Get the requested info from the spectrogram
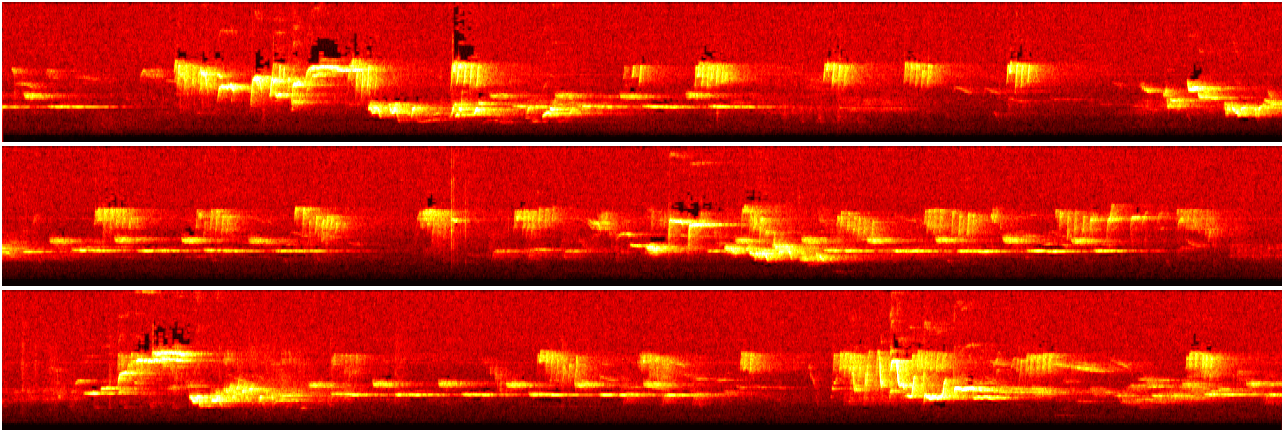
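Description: Songbird singing: phrases of quick high chirps and trills over a thin, steady high whistle, repeating every five or six seconds.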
